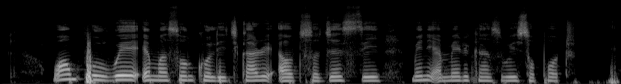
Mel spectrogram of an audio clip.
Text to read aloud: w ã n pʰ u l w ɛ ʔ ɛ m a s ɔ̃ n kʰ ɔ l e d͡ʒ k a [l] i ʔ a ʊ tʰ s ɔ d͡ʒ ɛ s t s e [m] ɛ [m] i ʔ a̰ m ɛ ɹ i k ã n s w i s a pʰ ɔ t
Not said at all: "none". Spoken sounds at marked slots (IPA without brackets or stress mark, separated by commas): ɹ, m, n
